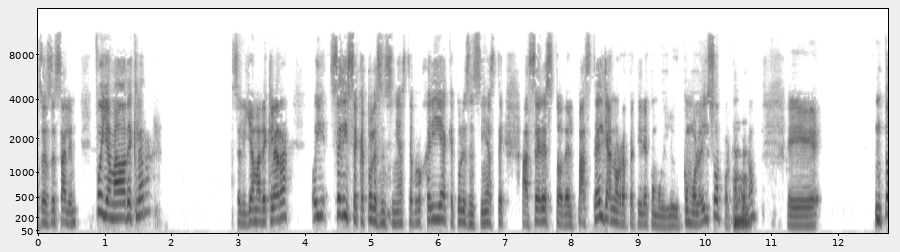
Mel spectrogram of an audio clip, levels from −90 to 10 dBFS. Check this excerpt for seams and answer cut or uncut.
uncut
